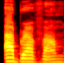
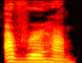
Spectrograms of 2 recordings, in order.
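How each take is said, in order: First: The name is said with a b sound. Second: The name is said with a v sound. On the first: This is the usual English form of the name. The speaker calls it wrong. "it wasn't Abraham like I've been pronouncing" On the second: This is the Hebrew form of the name. The speaker calls it right. "It's Avraham"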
